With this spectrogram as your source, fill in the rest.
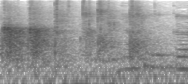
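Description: At a policy forum on arts for disabled children, a small audience claps to welcome a parent representative to the podium, a brief uneven patter of hands that thins out, with a voice faintly underneath.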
